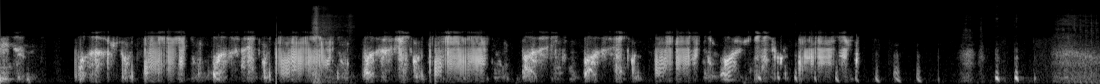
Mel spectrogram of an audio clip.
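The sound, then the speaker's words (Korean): A woman in her late sixties imitates a frog croaking with her voice in a long run of rapid, raspy, rhythmic bursts, fairly loud, trailing into quicker, softer clicks near the end. “아, 개구리가 봄 인사 좀 하겠대요.”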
